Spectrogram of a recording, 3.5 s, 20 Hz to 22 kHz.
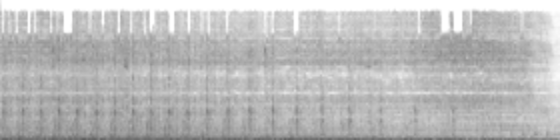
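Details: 1950 Chevrolet Bel Air barn find, long sitting, cranks steadily about four beats a second without firing; fuel pump suspected dry and needing priming.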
